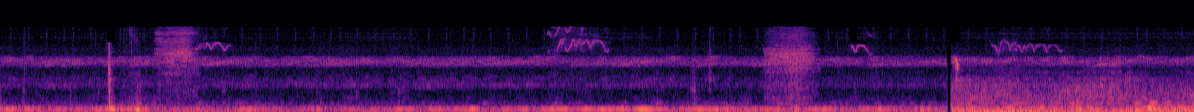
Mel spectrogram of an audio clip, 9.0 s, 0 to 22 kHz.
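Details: Barn owl chicks begging during a night feeding by their mother in a nest box, 8 February 2024, around 9:20 pm; two broad breathy hisses with thin high wavering chirps and clicks, under a steady droning hum.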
